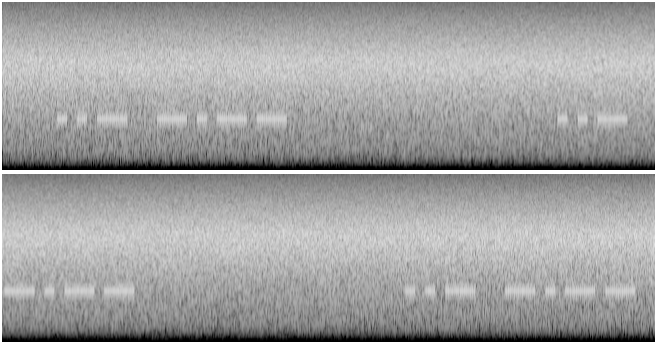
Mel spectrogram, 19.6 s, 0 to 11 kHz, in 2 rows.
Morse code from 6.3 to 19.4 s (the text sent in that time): UY UY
